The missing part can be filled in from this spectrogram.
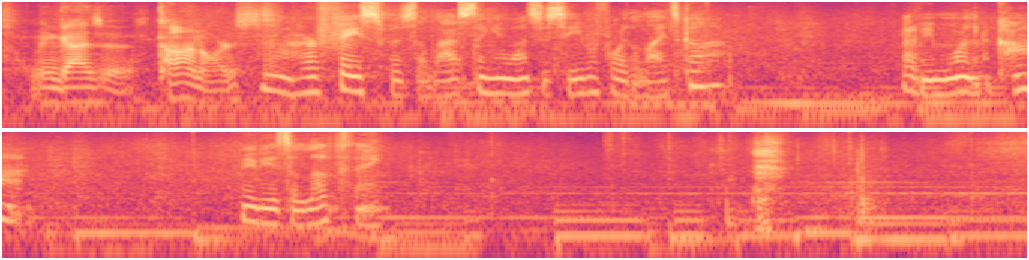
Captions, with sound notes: I mean guy's a con arti. No, her face was the last thing he wants to see 'before the lights go out?' Got to be more than a con. Maybe it's a love thing. [snickers]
